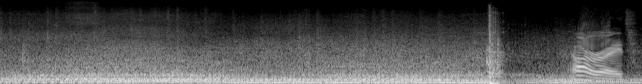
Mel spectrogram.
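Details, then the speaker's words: 1990 Chevy Caprice B-body V8, 62,393 miles, held at high revs during burnout test: loud, deep V8 pulling evenly under load with no misses or knocks before running out of gas; healthy engine revving. "62 393 miles we're out of gas oh but she sounds good"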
